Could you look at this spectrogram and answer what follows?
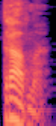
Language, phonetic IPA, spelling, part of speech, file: Russian, [ˈtravmə], травма, noun, Ru-травма.ogg
- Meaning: trauma, injury (any serious injury to the body, often resulting from violence or an accident)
